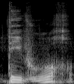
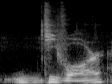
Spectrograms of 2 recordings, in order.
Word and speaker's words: Devour: On va d'abord commencer par le morceau Dévour, donc avec un bon accent français. Je crois qu'en anglais ça devrait se prononcer Devour, euh, D-E-V-O-U-R.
